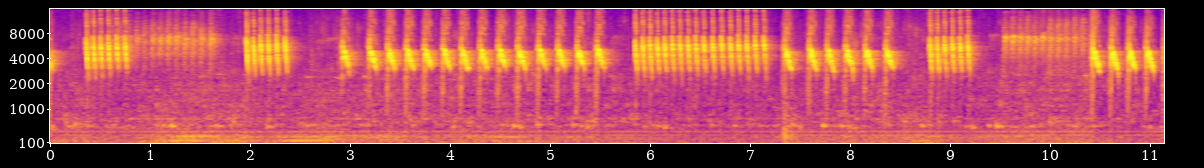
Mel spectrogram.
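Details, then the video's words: Caged oriental magpie-robin in full song, kept to teach white-rumped shama the 'sujud' style. Steady series of sharp ringing chips, roughly two or three per second, broken by several brief harsh buzzy bursts. "BURUNG KONIN GACOR.GURU POKAL MURAI BATU GAYA SUJUD"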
